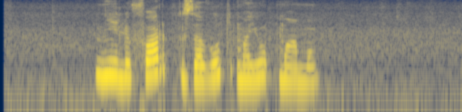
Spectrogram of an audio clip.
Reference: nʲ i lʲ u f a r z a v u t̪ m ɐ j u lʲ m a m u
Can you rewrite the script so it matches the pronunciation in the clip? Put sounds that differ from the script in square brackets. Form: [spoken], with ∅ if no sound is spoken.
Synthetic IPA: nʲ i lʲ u f a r z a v u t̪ m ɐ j u [∅] m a m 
